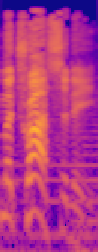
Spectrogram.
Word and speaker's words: Metro City: of mispronouncing certain words he pronounces school as a Sho and pronounces Metro city as metrocity this atrocity finally catches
